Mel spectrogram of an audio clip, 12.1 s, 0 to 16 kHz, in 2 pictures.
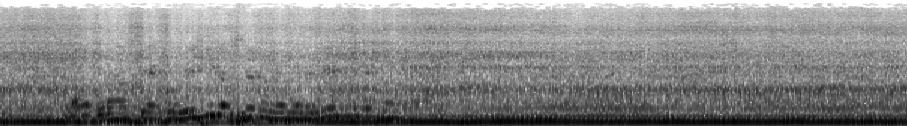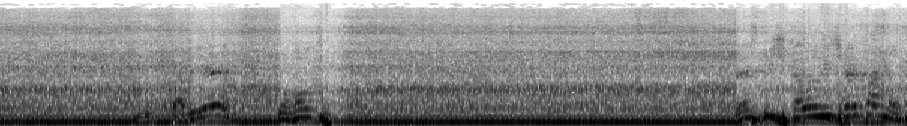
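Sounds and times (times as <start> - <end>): pump engine running steadily: 0.0 - 12.0.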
